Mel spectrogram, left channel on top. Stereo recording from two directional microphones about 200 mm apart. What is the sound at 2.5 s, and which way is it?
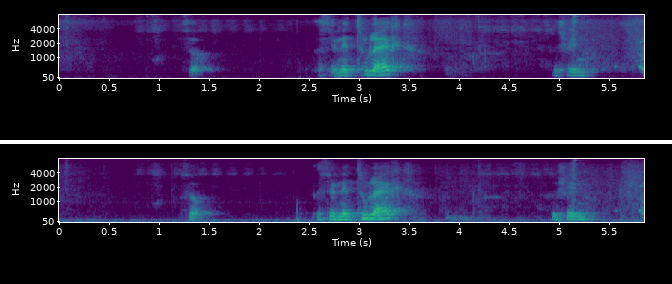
Speech, 50° left (ahead or behind).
